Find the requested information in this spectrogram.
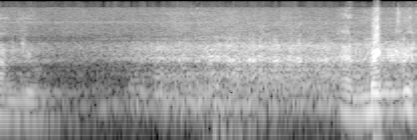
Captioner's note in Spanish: Risas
